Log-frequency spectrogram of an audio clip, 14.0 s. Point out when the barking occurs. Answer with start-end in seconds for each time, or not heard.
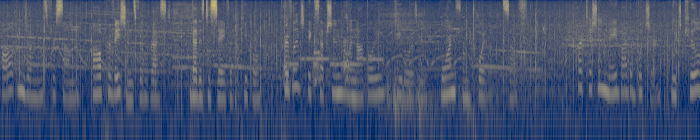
5.7-7.0.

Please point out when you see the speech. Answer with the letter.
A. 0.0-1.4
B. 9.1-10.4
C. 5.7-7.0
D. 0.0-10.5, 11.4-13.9
D.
